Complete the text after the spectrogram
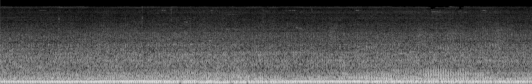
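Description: A motorcycle engine idles with a deep, steady rumble close by.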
